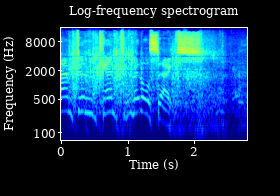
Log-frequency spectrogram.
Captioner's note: some Applause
